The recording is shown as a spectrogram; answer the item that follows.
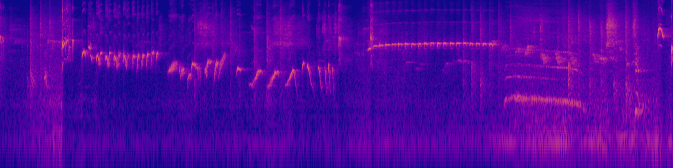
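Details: White-rumped shama in a long varied song: a buzzy rapid trill, a run of falling slurred notes, a steady long high whistled trill, then lower drawn-out whistles.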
